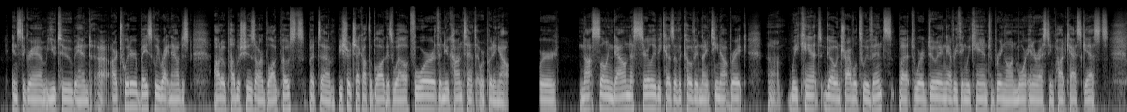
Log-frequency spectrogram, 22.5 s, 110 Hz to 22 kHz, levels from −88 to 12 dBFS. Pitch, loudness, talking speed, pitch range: 110 Hz, -21 LUFS, 175 wpm, 100-120 Hz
